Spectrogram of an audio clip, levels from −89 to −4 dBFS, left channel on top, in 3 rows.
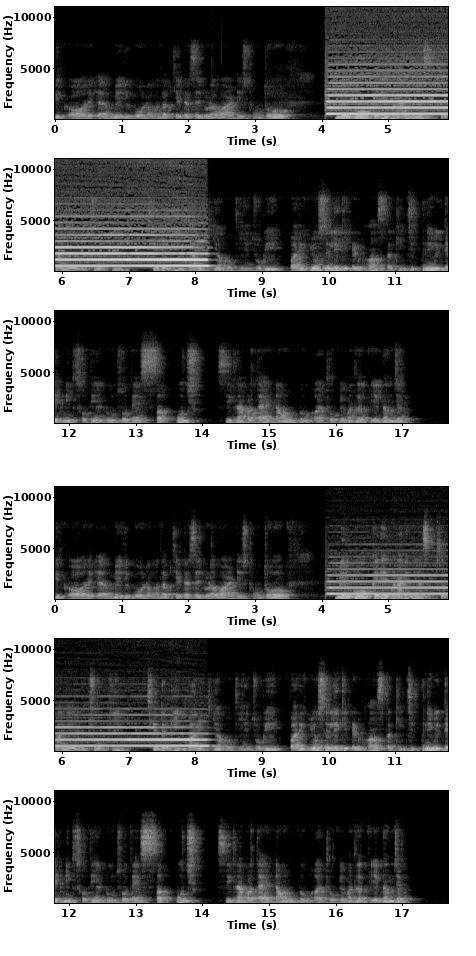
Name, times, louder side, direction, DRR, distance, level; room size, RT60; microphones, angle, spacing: voice 1, 0.0-3.8 4.2-7.0 7.3-13.9 14.2-17.0, right 1 dB, 30° right, 0 dB, 3.6 m, -36 dB
sound 1, 4.1-8.3, left 7 dB, 55° left, 0.5 m, -22 dB
17.5 x 9.1 x 3.3 m, 0.41 s
head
